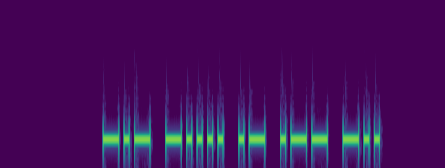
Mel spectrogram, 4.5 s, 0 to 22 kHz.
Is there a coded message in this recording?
Yes: Morse code from 1.0 to 3.8 s, heard as a keyed tone, about 22 wpm, 700 Hz. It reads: K6AWD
